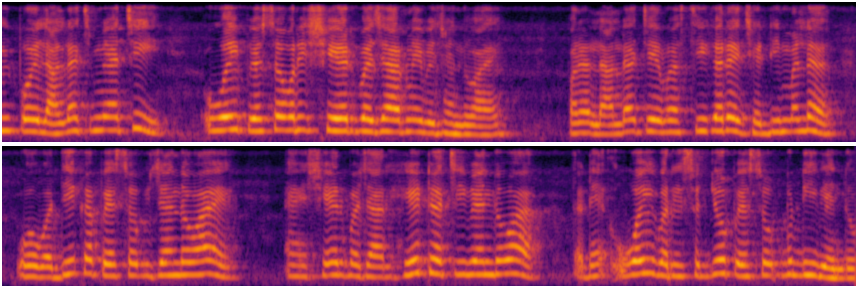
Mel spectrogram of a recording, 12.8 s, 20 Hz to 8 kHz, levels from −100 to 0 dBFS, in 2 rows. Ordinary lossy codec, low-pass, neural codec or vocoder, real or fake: none; 7.2 kHz; codec, 16 kHz, 16 kbps, FunCodec, trained on LibriTTS, 50 frames a second; fake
